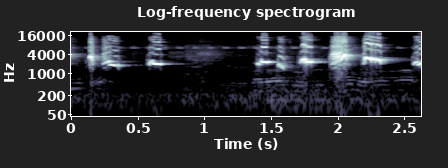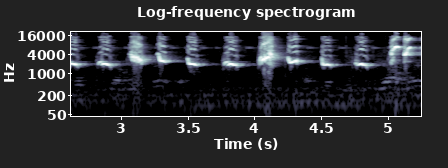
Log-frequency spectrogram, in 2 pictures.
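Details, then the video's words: Loud, lively greater green leafbird song used as a lure for young birds: a few opening whistles, a pause, then a steady fast series of bright downward-slurred notes, about four per second, with occasional harsher chirps. "PANCINGAN CUCAK IJO GACOR INI SANGAT CEPAT DI TIRU CUCAK IJO MUDA ATAU CUCAK IJO BAHAN"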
